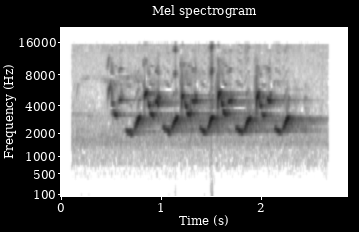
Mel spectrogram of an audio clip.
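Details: Carolina wren singing a rapid chain of about six loud, rolling two-part phrases, each sliding down in pitch, delivered evenly over two seconds against a silent background.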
